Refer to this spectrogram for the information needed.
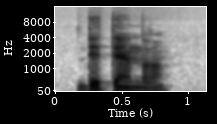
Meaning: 1. to bleach 2. to lose one's color 3. to bleed (onto); to transfer some color (to) 4. to bleed (onto); to transfer some color (to): to rub off (on someone); to impart some aspect (to someone)
- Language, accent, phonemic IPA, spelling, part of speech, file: French, France, /de.tɛ̃dʁ/, déteindre, verb, LL-Q150 (fra)-déteindre.wav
